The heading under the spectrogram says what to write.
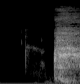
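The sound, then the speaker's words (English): A sip from a glass of water: a few faint wet mouth sounds, then a sudden loud, hissy slurp of air and liquid lasting a moment. “I have a glass of water in my hand. I'm having a sip.”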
